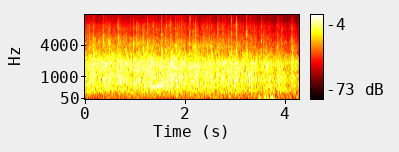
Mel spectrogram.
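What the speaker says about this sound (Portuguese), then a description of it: "Vamos dar uma salva de palmas ao Senhor Jesus" A church congregation gives a round of applause to Jesus, a sustained, dense clapping that rolls on evenly and thins slightly toward the end.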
